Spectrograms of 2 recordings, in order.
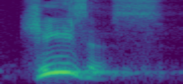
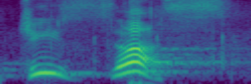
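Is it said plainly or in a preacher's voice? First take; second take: plainly; preacher's voice. First: It is said in a plain, ordinary voice. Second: It is said in a preacher's dramatic voice.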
